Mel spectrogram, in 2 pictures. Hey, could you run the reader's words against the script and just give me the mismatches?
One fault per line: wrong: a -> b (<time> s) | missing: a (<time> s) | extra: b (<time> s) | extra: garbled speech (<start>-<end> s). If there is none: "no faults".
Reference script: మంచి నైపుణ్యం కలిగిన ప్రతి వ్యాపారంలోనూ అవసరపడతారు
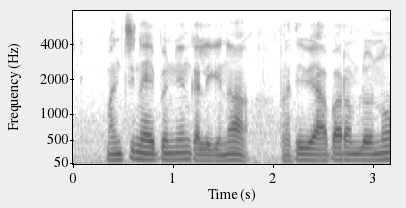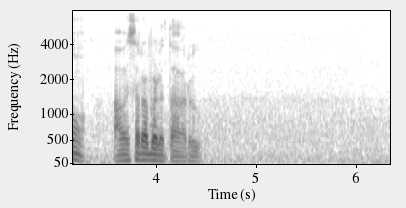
no faults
